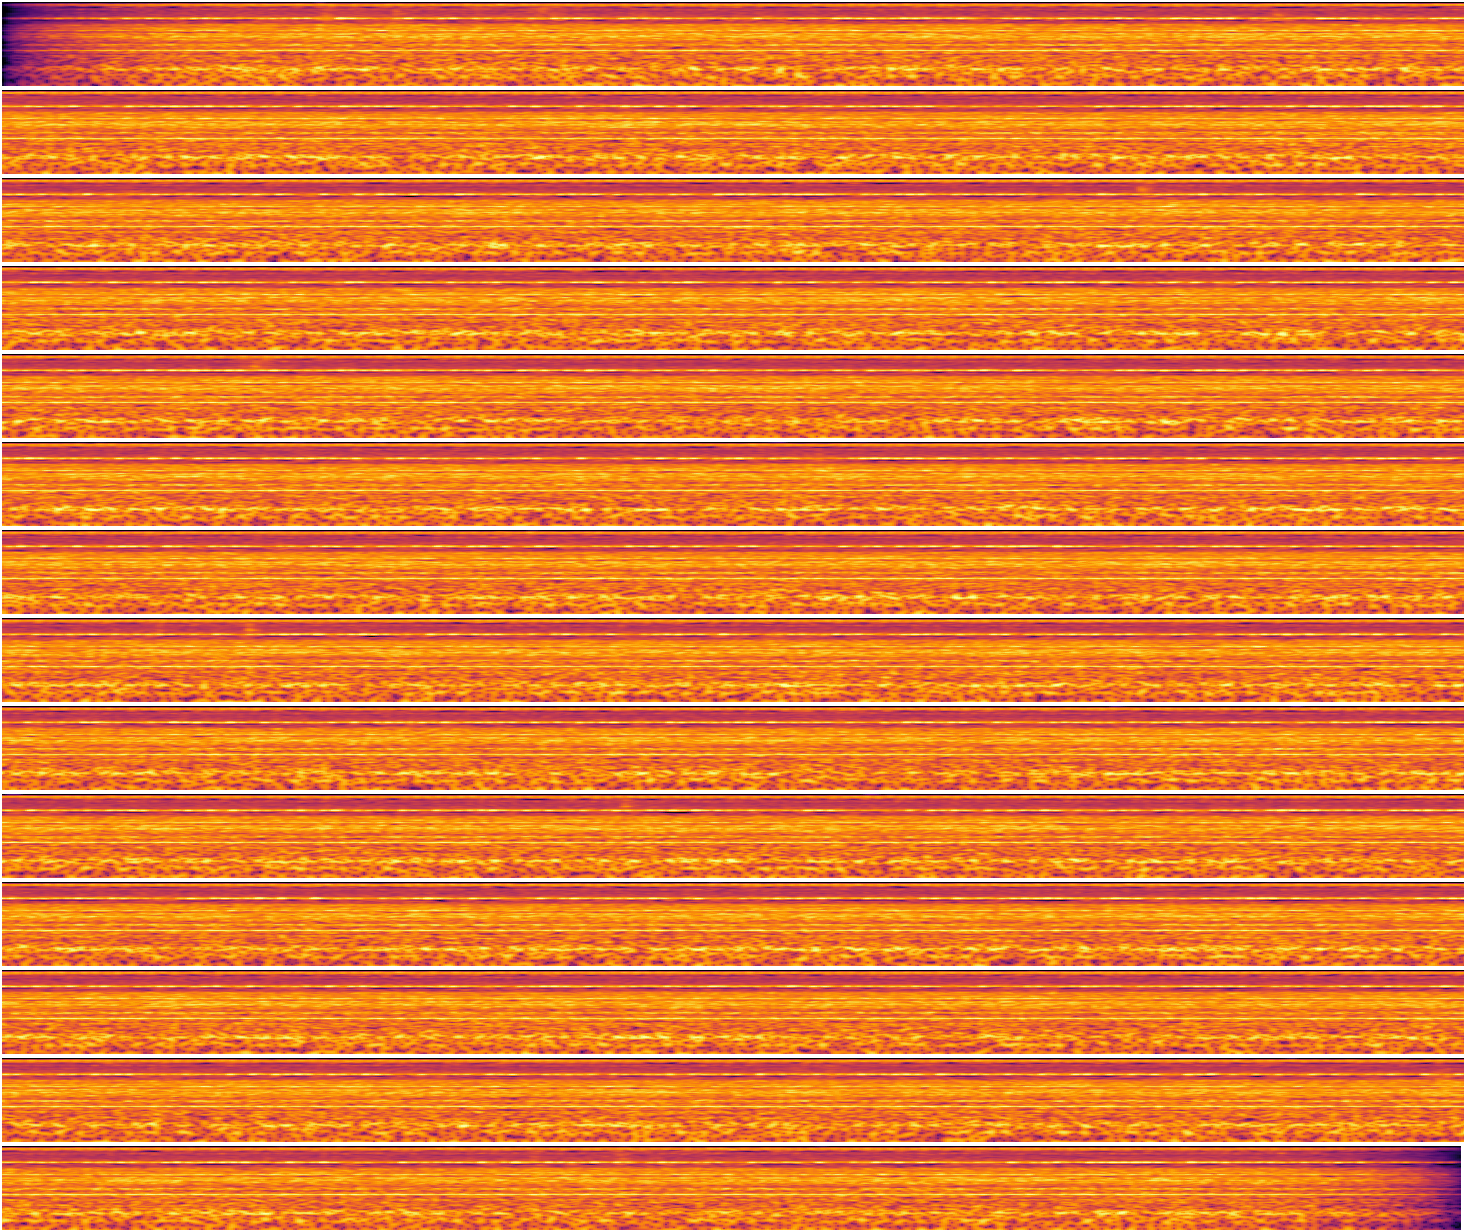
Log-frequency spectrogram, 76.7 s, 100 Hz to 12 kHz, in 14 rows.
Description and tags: Basement Motor/Boiler 2
Recordings from an old swimming pool basement, there're some "motor" noises, the old purifying plant, and a boiler. Recorded with zoom h2
bad, basement, bath, boiler, continuous, earth, echo, fear, lonely, luzern, mechanical, motor, neu, plant, pool, purifying, rolling, under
